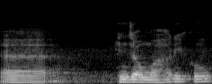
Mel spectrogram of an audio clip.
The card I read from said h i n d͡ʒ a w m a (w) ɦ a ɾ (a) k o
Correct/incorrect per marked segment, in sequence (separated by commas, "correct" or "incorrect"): incorrect, incorrect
